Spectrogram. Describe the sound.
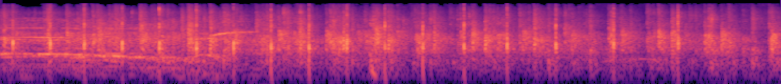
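An audience applauds a guest, a former Tottenham manager, with brisk, dense clapping that runs for about six seconds and dips slightly toward the end.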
